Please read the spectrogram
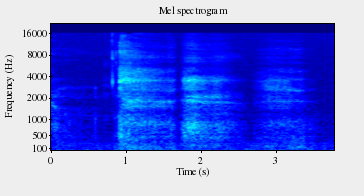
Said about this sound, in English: What's the breathing? Um, Do you have an inhaler that you could use?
